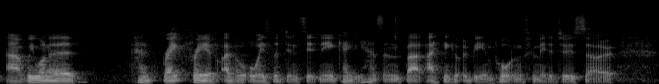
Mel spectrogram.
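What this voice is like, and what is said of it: Australian accent. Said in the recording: “still having an Australian accent.”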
